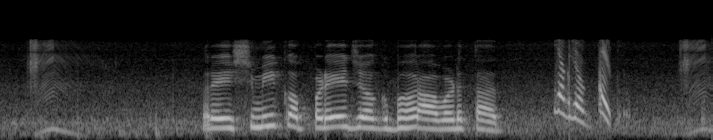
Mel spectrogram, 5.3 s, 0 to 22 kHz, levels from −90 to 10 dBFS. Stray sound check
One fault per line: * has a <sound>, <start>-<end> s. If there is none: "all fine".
* has a chirp, 4.2-4.6 s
